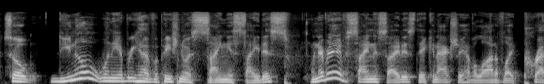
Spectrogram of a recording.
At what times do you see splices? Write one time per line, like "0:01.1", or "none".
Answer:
0:03.0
